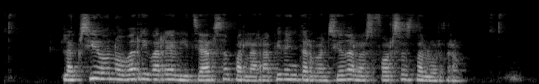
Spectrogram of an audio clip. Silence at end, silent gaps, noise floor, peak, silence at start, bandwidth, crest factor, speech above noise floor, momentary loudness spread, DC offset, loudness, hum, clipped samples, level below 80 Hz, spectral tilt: 0.2 s; none; -62 dBFS; -10 dBFS; 0.1 s; 11.5 kHz; 16 dB; 37 dB; 4 LU; under 0.1%; -25 LUFS; none; under 0.1%; -60 dBFS; -5 dB/octave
